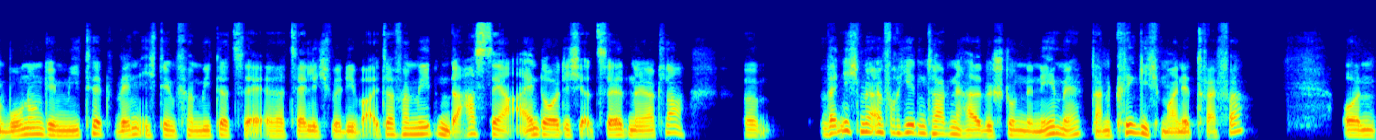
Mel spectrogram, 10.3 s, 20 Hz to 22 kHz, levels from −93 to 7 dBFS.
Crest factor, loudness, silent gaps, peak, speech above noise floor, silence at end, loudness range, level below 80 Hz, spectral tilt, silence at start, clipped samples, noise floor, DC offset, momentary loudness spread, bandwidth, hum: 14 dB; -22 LUFS; 5.97-6.01 s, 9.53-9.57 s; -6 dBFS; 32 dB; 0 s; 2 LU; -64 dBFS; -6.5 dB/octave; 0 s; under 0.1%; -53 dBFS; under 0.1%; 8 LU; 12.5 kHz; none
